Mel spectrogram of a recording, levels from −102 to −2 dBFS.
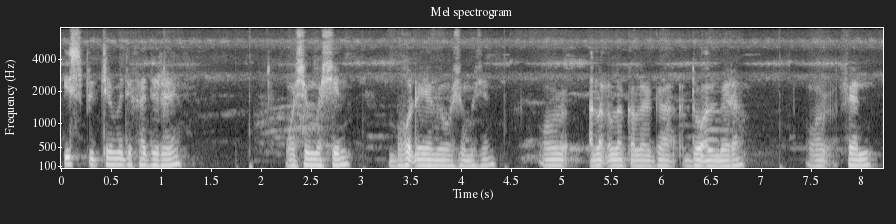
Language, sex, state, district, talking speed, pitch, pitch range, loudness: Hindi, male, Arunachal Pradesh, Papum Pare, 140 wpm, 120 Hz, 115-125 Hz, -20 LUFS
